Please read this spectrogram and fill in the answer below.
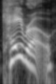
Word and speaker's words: Cairo: line system cells called Cairo spelled the same way but we say it Cairo there's also Vienna and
